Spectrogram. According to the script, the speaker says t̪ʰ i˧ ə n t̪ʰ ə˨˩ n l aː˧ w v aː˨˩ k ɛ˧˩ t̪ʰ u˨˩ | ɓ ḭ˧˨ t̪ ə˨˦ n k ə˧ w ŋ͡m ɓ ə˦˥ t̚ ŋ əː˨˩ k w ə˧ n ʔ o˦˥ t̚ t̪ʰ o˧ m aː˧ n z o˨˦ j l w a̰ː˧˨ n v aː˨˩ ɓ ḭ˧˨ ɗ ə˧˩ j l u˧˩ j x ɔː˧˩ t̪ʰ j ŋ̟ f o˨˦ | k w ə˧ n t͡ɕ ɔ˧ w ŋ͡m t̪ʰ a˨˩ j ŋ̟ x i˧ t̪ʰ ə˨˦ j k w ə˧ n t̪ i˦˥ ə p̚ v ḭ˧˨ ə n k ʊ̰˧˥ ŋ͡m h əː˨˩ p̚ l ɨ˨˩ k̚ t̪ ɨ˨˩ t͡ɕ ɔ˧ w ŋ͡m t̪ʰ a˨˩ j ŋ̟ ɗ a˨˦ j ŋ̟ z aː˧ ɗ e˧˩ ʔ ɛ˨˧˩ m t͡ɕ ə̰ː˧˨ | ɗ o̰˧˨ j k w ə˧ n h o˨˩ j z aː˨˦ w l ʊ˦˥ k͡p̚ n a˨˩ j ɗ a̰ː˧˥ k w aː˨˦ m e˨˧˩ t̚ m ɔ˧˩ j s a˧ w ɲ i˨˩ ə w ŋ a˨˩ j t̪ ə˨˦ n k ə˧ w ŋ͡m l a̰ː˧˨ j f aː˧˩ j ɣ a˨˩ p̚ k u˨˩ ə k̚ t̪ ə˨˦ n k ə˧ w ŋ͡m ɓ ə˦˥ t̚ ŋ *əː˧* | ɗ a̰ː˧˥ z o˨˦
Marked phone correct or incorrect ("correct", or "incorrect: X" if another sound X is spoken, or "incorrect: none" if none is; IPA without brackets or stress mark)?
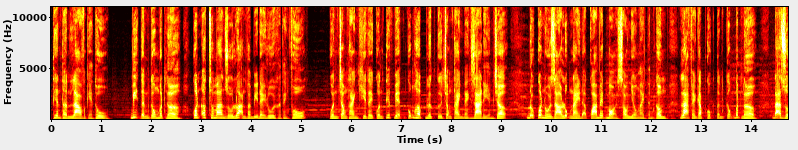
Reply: incorrect: əː˨˩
